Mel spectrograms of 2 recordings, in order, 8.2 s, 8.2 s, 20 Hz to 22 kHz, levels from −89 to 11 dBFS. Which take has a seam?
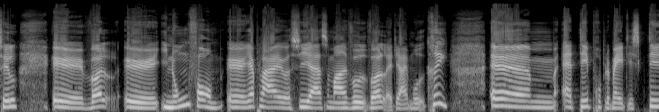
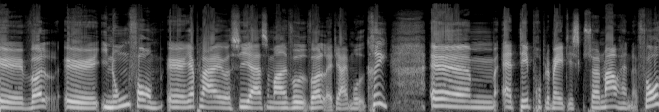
second; 1 cut; at 7.3 s

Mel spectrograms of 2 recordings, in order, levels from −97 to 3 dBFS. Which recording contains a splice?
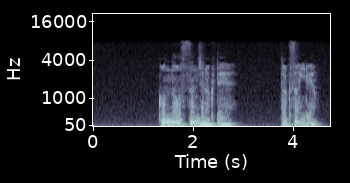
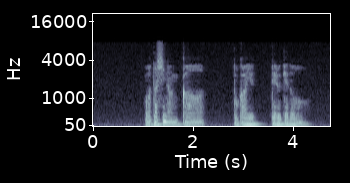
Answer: first; 1 cut; at 3.6 s

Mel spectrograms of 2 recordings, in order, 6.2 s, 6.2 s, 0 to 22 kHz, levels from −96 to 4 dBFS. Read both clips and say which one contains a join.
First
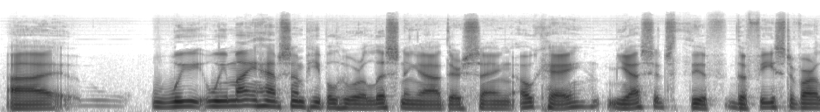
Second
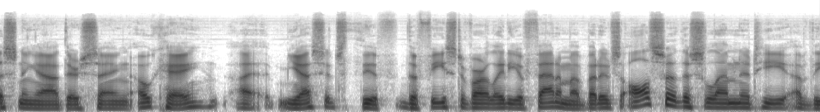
first; 1 cut; at 4.5 s

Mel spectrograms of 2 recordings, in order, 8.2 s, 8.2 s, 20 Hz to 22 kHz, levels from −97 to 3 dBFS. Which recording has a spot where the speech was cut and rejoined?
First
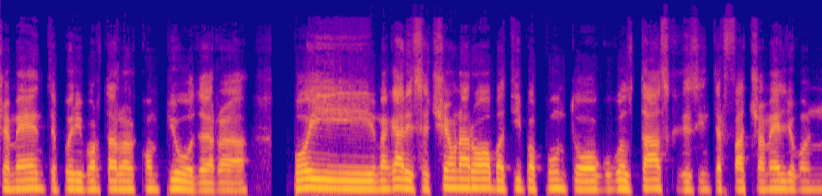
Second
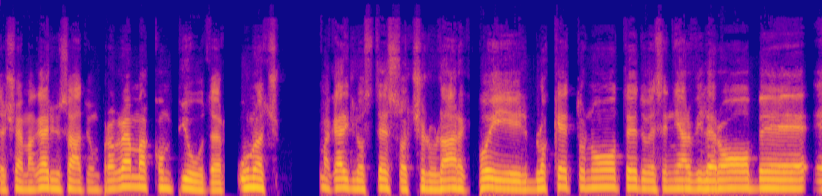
second; 2 cuts; at 2.2 s, 4.7 s

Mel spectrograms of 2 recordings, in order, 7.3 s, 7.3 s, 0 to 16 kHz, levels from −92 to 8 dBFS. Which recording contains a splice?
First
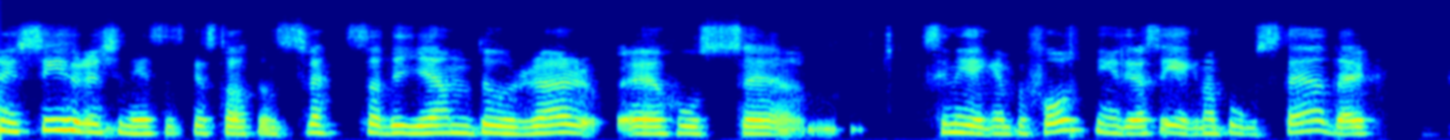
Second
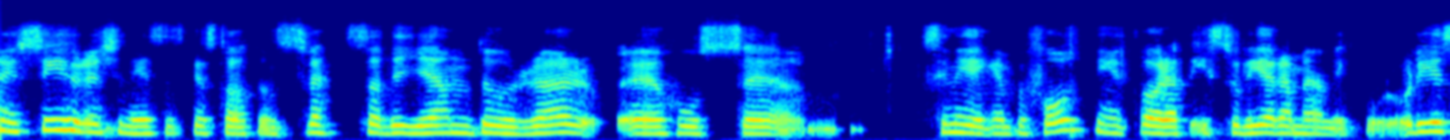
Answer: second; 1 cut; at 5.6 s

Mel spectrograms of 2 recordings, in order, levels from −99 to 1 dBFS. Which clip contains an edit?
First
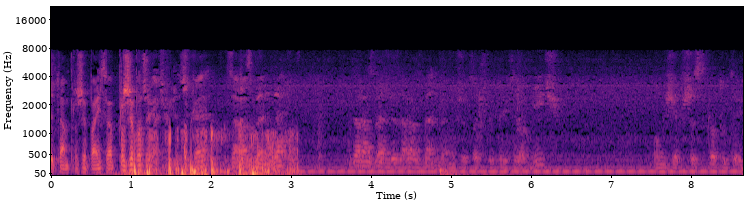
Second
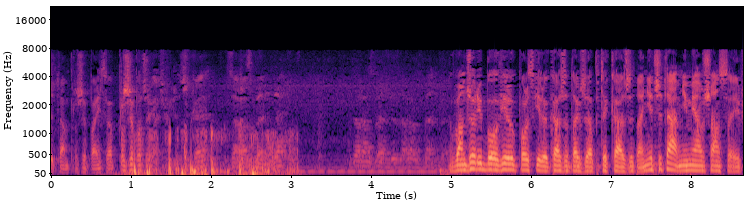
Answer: second; 2 cuts; at 5.0 s, 7.3 s

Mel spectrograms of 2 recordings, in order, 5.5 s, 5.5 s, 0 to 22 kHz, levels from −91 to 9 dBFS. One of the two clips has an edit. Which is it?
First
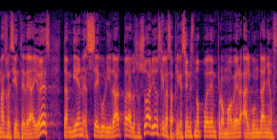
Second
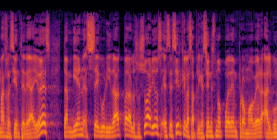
first; 1 cut; at 3.2 s

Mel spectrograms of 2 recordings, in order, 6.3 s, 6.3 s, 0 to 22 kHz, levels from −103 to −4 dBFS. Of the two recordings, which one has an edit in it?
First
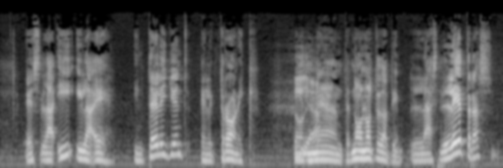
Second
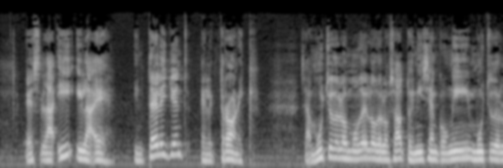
first; 2 cuts; at 3.7 s, 5.0 s

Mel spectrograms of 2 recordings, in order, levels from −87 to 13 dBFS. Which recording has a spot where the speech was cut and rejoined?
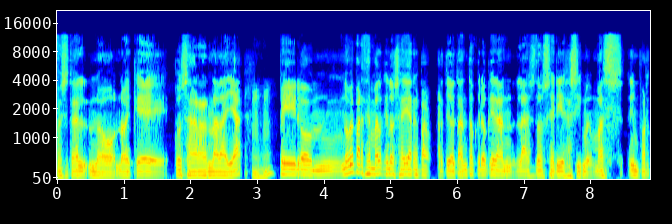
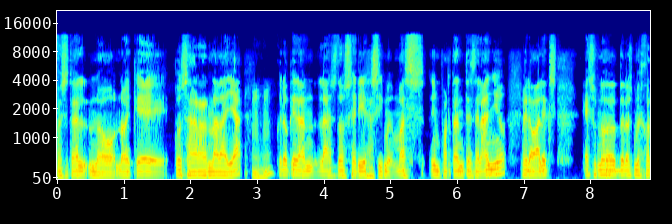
second; 2 cuts; at 3.3 s, 7.0 s

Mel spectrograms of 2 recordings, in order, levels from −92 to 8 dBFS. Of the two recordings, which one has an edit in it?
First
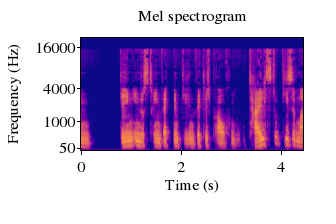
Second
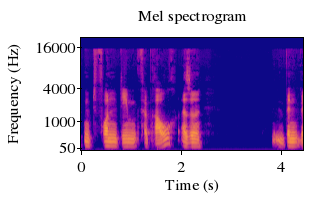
first; 1 cut; at 3.2 s

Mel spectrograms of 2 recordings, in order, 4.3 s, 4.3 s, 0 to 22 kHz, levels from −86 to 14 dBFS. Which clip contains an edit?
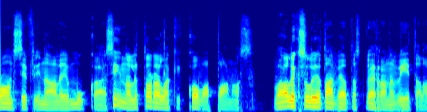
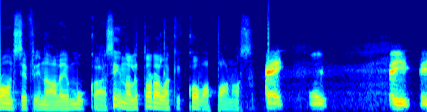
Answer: second; 1 cut; at 2.6 s

